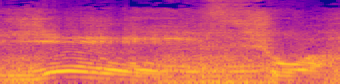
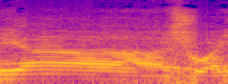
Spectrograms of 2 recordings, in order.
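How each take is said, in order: First: The first syllable sounds like 'ye'. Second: The first syllable sounds like 'ya'. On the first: The speaker calls it right. "dari Ye, bukan ya, itu Ye" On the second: The speaker calls it wrong.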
